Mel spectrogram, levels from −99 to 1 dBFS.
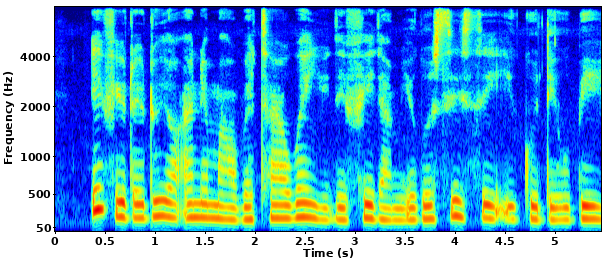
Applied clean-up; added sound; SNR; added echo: none; none; none; none.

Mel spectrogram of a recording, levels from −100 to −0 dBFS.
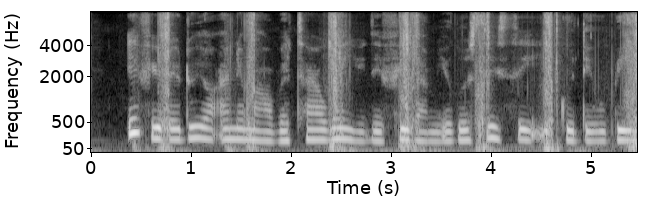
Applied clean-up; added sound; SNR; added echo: none; Domestic sounds, home sounds; 6 dB; none.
